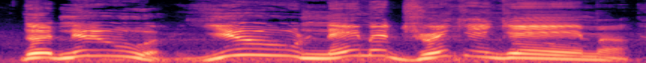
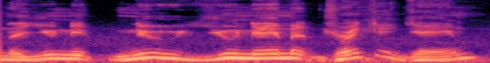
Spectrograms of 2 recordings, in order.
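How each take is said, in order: First: It is said in a put-on announcer voice. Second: It is said in an ordinary conversational voice.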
